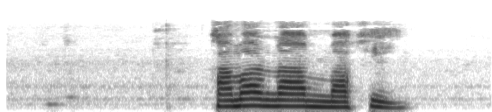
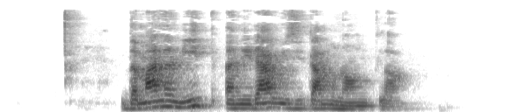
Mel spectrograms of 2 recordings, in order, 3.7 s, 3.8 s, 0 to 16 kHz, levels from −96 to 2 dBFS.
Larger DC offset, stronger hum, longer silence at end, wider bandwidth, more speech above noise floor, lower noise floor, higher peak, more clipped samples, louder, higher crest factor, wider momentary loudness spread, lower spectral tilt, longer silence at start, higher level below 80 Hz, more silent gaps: neither; neither; about the same, 0.65 s vs 0.75 s; second, 7.8 kHz vs 11.5 kHz; about the same, 54 dB vs 57 dB; second, -68 dBFS vs -83 dBFS; first, -2 dBFS vs -8 dBFS; neither; first, -15 LUFS vs -26 LUFS; about the same, 16 dB vs 20 dB; second, 8 LU vs 21 LU; first, -7 dB/octave vs -5 dB/octave; first, 1.6 s vs 0.5 s; first, -58 dBFS vs -72 dBFS; neither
